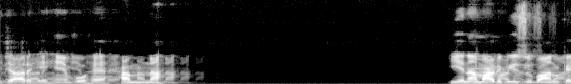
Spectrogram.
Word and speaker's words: حمنہ: ہے۔ تلفظ اور اعراب، اس کا درست تلفظ ہے حمنہ۔ ہا پر زبر، میم پر جزم، نون پر زبر اور ہا پر جزم، یعنی ہا میم زبر حم، نون ہا زبر نہ، حمنہ۔ Spelling HUMNA، حمنہ۔ نسبت،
